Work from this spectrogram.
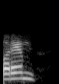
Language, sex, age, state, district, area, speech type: Tamil, female, 60+, Tamil Nadu, Mayiladuthurai, urban, conversation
